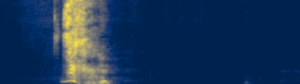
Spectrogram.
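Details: Single loud, explosive sneeze with a brief intake of breath before it, then quiet.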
